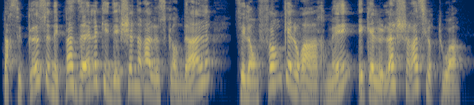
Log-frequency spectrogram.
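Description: A woman's voice: sing-song, normal speed. Woman playing a jealous, menacing noblewoman. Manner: intense, low and cold, menacing. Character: fiercely jealous, passionate scheming noblewoman.

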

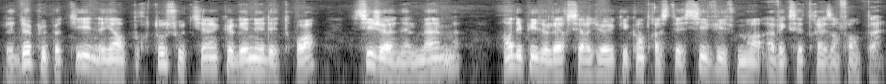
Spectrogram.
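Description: A male audiobook narrator who reads in a measured, literary way. His voice is low and somewhat breathy, and it stays steady through long descriptive passages.

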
